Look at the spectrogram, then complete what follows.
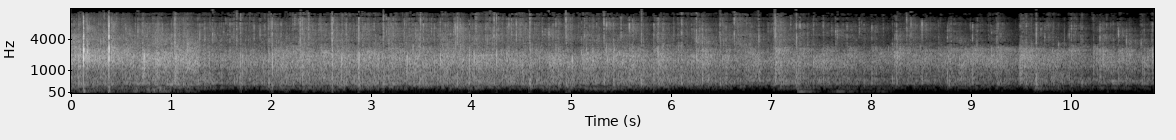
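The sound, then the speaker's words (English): A crowd applauds steadily for about ten seconds as weavers are welcomed to the front of the stage, a dense patter of many hands clapping at an even loudness that tapers only slightly toward the end, with no voices standing out. “So with a warm round of applause, please welcome the weavers right up here to the front of the stage.”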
